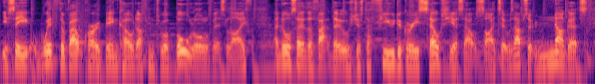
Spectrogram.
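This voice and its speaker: A man's voice: fairly low pitch, a little mellow. A British man giving a casual voice-over narration for a vlog. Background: music.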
